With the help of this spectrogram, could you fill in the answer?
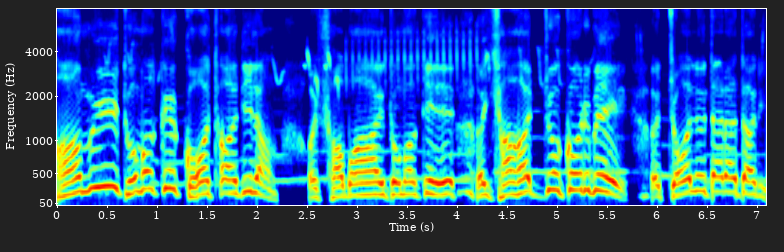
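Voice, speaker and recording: Cartoonish character voice at a fairly slow pace. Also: man, high pitch for a man. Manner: commanding.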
